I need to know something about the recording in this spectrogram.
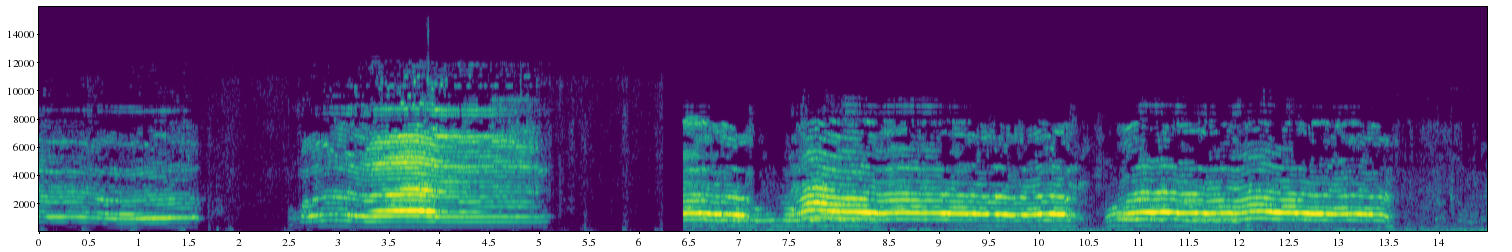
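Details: Unhappy domestic cat complaining loudly indoors: a series of drawn-out, nasal yowls, each lasting two to three seconds, some rising and falling in pitch, separated by brief silences, with a low background hum in the later part.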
